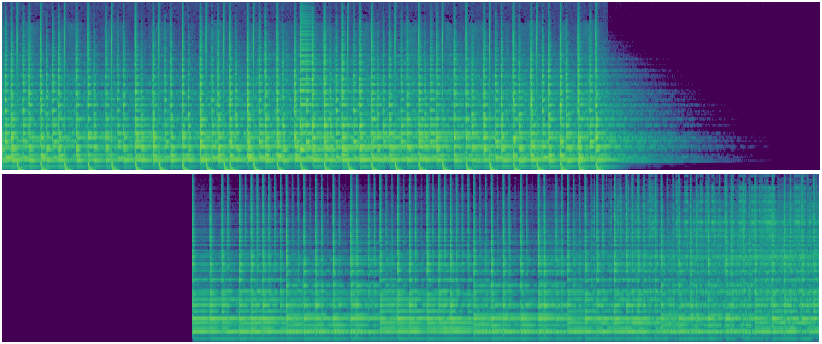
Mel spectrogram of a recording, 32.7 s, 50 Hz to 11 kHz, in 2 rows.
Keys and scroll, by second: 1.7 3, 4.1 ], 6.0 ], 6.9 ], 7.5 ], 9.2 ], 13.2 4, 15.9 3, 16.3 ], 18.2 g, 18.4 l, 18.7 Return, 22.3 4.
